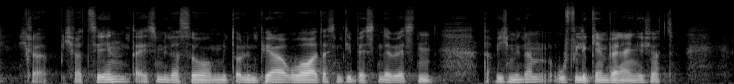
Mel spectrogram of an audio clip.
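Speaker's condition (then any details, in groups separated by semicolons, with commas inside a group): No condition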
